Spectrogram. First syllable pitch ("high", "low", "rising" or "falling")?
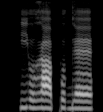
high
